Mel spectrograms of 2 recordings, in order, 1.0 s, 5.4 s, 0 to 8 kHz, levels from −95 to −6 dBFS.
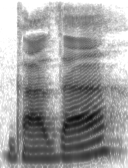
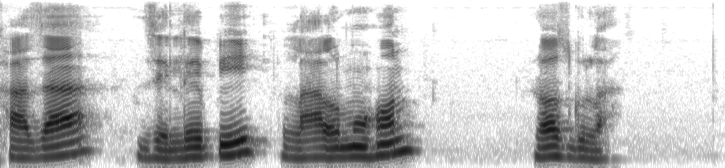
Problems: constant background noise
